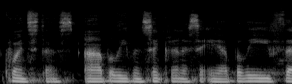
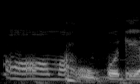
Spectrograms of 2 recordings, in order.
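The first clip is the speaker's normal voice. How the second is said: aching moan; 8 semitones higher, 5 dB quieter than usual. Retold or imitated. Retelling aching body.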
